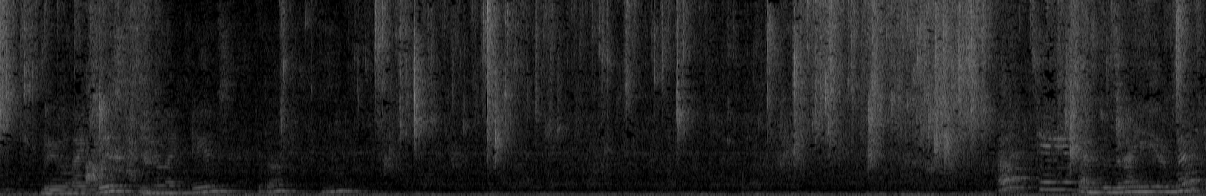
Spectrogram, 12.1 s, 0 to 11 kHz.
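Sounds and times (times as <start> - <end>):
water splashing and dripping: 0.0 - 1.8, 2.6 - 12.0
low hum: 0.0 - 12.0.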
